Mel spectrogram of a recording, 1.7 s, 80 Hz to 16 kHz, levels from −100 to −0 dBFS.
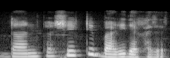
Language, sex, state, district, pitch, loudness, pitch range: Bengali, female, West Bengal, Darjeeling, 190 Hz, -17 LUFS, 175-225 Hz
